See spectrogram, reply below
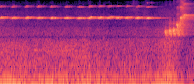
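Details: At the end of its breeding season, a White-rumped shama holds one long, steady high whistle for over three seconds, then breaks into a quick rising sweep of notes.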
